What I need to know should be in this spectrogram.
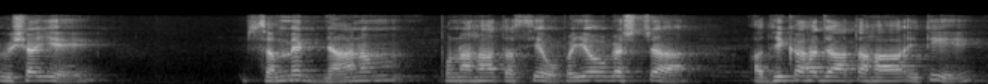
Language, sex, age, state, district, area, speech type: Sanskrit, male, 18-30, Karnataka, Uttara Kannada, rural, spontaneous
